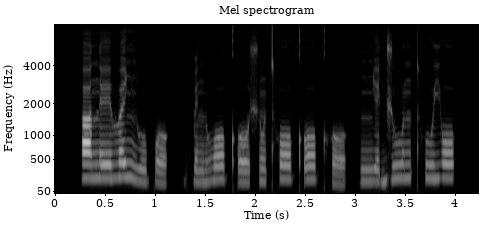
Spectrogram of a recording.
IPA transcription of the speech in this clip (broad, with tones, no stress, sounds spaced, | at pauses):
a˦ n eː˦ v ɛ˦ ɲ uː˨ p o˨ | k͡p ɪ˨ n v oː˦ kʼ oː˨ ʃ ũ˨ tʰ oː˦ kʼ oː˦ kʰ o˨ | ɲ e˨ d͡ʒ uː˦ n tʰ u˦ j o˦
